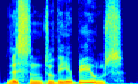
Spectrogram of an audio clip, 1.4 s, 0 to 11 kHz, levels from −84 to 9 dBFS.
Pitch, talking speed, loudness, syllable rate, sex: 150 Hz, 175 wpm, -16 LUFS, 6.1 syllables/s, male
